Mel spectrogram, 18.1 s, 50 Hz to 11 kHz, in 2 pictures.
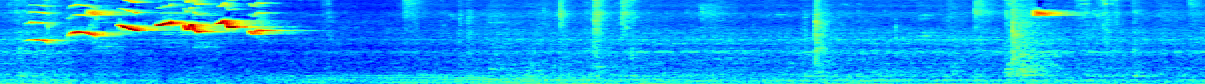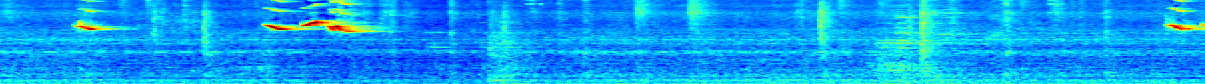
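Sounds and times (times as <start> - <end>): bird calls: 0.2 - 2.3, 11.0 - 12.0, 17.8 - 18.0.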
